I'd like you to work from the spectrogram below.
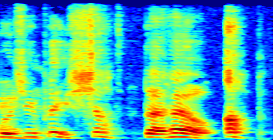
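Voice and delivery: high, loud, slow, drawn out with a rise on hell; Jericho catchphrase. Retold or imitated. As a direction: stretch it out like a heel mocking the crowd. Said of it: "I Attila Rock and Roller".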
